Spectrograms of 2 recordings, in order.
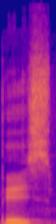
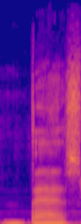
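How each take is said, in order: First: The vowel sounds like in 'base'. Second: The vowel sounds like in 'cat'. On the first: The low-pitched part of music. "म्युजिकको बेस" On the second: The name of a fish. "एउटा फिसको नाम"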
